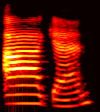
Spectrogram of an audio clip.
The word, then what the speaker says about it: again: So we don't say again, we say again, again.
